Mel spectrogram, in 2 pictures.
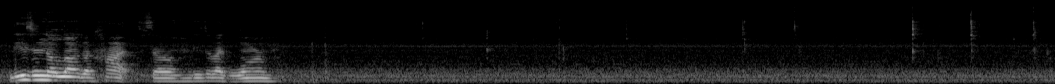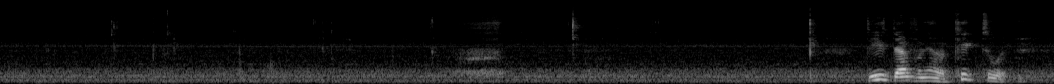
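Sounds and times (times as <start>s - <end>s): low room hum: 0.0s - 21.0s
person chewing: 4.0s - 8.2s, 9.0s - 14.2s, 14.8s - 15.3s, 16.2s - 17.3s.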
